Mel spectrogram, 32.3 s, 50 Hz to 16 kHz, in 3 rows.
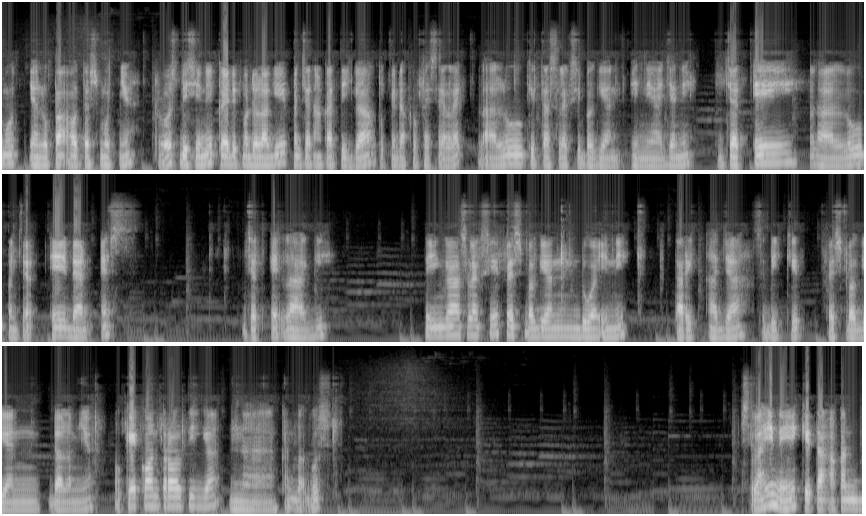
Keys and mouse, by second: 2.9 Tab, 2.9 3, 4.3 alt+shift+middle click, 6.1 shift+click, 7.0 shift+click, 8.4-15.9 shift+middle drag, 15.9 Tab, 16.2 click, 17.2 alt+middle click, 17.7 alt+shift+middle click, 18.7-20.4 drag, 20.6 alt+middle click, 21.3 click, 22.1 Tab, 23.2 ctrl+3, 23.4 alt+shift+middle click, 24.1 middle click, 25.1-26.1 alt+middle drag, 26.1 Tab, 27.8 i, 28.1 middle click, 28.2 i, 28.9 ctrl+r, 30.6 middle click.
